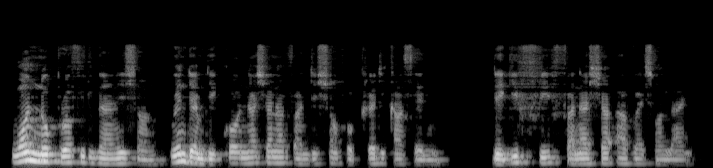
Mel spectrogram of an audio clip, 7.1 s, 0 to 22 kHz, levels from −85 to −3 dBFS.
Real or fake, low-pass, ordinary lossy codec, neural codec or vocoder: real; 7.2 kHz; none; none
